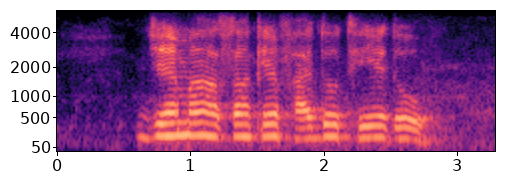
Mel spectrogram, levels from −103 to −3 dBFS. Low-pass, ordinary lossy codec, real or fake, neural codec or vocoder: 5.4 kHz; Opus, 16 kbps; fake; vocoder, 44.1 kHz, 80 mel bands, Vocos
